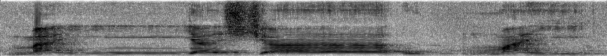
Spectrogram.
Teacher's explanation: Contoh huruf idgham yang menggunakan gunnah, misalnya may yasha'u, may. Nah, ada nun, sukun bertemu dengan ya, dan itu diidghamkan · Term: bi gunnah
